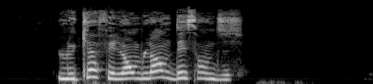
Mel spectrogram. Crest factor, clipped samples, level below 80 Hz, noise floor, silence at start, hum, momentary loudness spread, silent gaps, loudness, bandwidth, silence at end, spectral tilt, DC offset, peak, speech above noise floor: 18 dB; under 0.1%; -52 dBFS; -73 dBFS; 0.6 s; none; 9 LU; none; -15 LUFS; 15.5 kHz; 1.3 s; -2.5 dB/octave; under 0.1%; 0 dBFS; 59 dB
